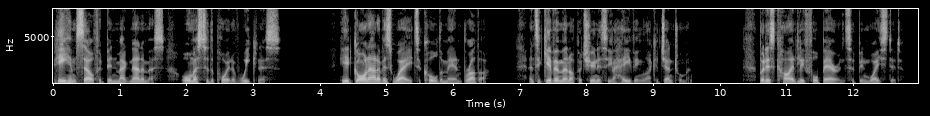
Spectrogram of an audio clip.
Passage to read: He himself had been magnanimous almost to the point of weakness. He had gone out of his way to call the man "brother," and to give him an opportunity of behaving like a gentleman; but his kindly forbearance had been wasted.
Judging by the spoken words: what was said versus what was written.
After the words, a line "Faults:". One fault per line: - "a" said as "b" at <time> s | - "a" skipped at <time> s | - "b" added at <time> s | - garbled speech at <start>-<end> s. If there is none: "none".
He himself had been magnanimous almost to the point of weakness. He had gone out of his way to call the man "brother," and to give him an opportunity behaving like a gentleman; but his kindly forbearance had been wasted.
Faults:
- "of" skipped at 8.4 s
